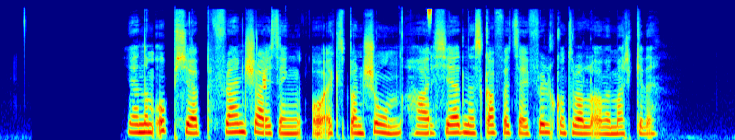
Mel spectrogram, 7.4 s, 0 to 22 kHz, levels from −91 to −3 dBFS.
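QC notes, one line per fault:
2.62–2.66 s and 4.27–4.31 s, corrupt frame decoded: two short bursts of wrong-sounding energy, each about 35 ms, cut into the speech as a brief blip or burst of noise. Bit errors inside a compressed frame gave the decoder bad gain values or misread spectral codes, and it played the damaged data as if valid, placing energy at frequencies the speech never had. The first burst spans a single frame. The second is consistent with roughly two consecutive frames.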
